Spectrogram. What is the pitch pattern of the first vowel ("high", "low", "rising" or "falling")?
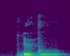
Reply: falling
